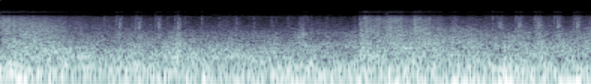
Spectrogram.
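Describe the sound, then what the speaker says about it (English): Artillery fire support in the wargame Wargame, heard as dense, continuous rumbling booms and crackling impacts blending into a steady barrage, fairly faint and distant throughout with no talk. "Artillery coming in as fire support."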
